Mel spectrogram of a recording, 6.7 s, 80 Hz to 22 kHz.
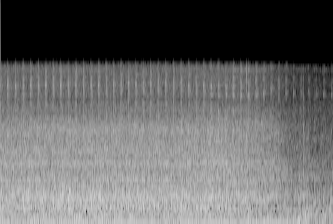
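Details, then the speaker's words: Peugeot 406 Coupe, 244,000 km, just after timing belt replacement, cold at about 50°: fast regular ticking about three per second over a loud idle, fading near the end; owner concludes it was the hydraulic lifters. "Сейчас вот, слышите, звук уменьшился, пропадает. Это были все-таки гидрокомпенсаторы."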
